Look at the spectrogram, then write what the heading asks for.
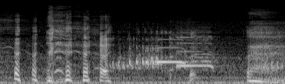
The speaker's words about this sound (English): This is apparently, according to this video, there's a whooping crane called. Oh, a whooping crane. Yeah. So it kind of had like a water aquatic aspect to it.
